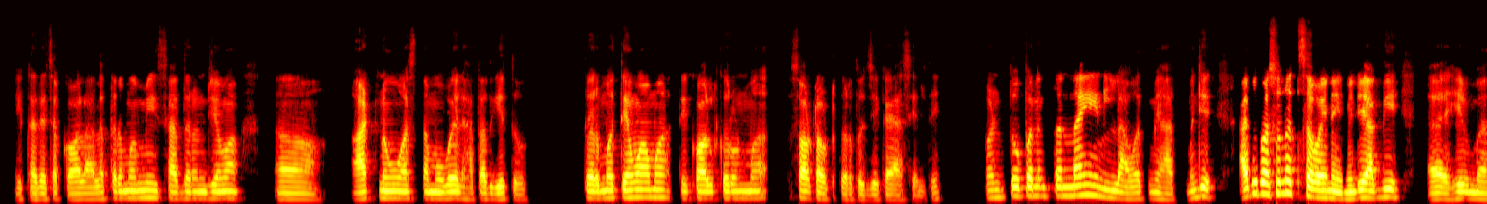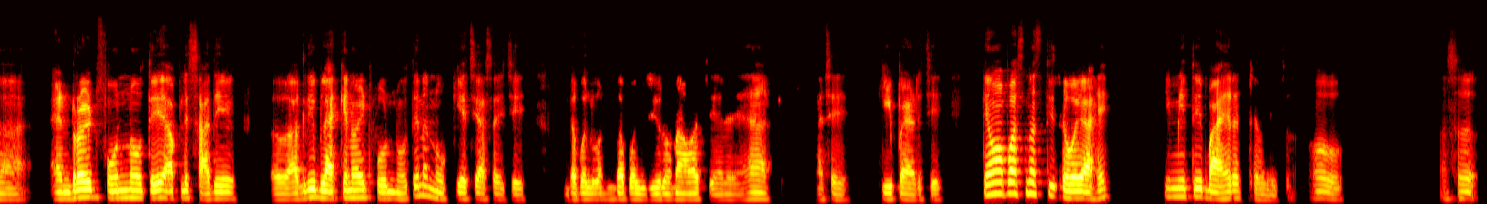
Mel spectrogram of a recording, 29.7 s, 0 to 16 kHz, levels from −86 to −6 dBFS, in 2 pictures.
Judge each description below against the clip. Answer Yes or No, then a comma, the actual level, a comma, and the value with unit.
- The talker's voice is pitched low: Yes, low, 120 Hz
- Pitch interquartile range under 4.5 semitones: Yes, average, 4.0 semitones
